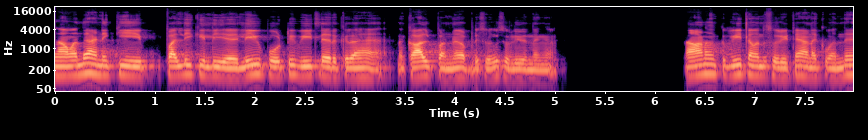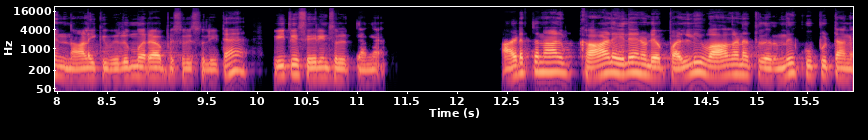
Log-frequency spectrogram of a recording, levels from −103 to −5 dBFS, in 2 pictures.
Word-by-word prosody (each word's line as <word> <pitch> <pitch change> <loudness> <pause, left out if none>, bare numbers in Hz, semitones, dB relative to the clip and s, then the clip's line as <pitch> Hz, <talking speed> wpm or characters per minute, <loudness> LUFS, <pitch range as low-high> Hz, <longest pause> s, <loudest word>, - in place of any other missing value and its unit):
நான் 135 0 +4
வந்து 150 +4 +1
அன்னைக்கி 140 -2 -2 0.4
பள்ளிக்கு 140 +1 +1
லீ 130 - -1 0.2
லீவு 150 +3 +1
போட்டு 130 +3 -2
வீட்டுல 135 -1 0
இருக்கிறேன். 120 0 -1 0.4
கால் 130 0 +5
பண்ணு 115 +1 -1
அப்டி - - -9
சொல்லி 125 +4 -4
சொல்லிருந்தேங்க. 105 -3 -5 1.4
நானும் 150 +3 +3 0.2
வீட்டுல 150 0 0
வந்து 135 0 -5
சொல்லிட்டேன். 125 +3 -1
எனக்கு 120 -1 -5
வந்து 120 +5 -3 0.2
நாளைக்கு 115 +1 -1
விடுமுற 125 +1 +1
அப்டின்னு 120 - -7
சொல்லி 115 0 -7
சொல்லிட்டேன். 105 - -4 0.4
வீட்டுல 140 +2 0
சரின்னு 120 0 -1
சொல்லிட்டாங்க. 110 -2 -5 1.3
அடுத்த 175 +2 +2
நாள் 180 0 +5 0.2
காலையில 160 +6 +6
என்னோட 150 -6 +3 0.2
பள்ளி 135 +11 +2
வாகனத்துல 140 -2 +4
இருந்து 115 +8 -2
கூப்புட்டாங்க. 130 -4 -2
130 Hz, 135 wpm, -23 LUFS, 120-145 Hz, 1.4 s, காலையில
